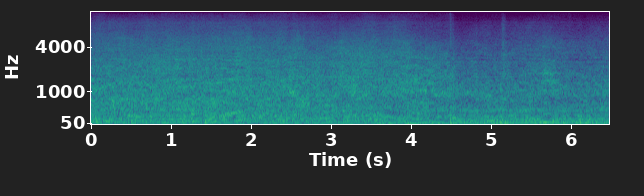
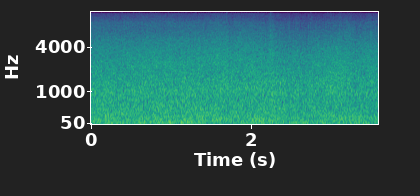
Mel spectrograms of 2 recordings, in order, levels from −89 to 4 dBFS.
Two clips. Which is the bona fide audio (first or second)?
second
